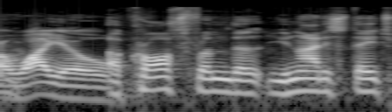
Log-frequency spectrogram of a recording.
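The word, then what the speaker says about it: Wallior: A lot of people don't know how to spell that, but it's W-A-L-L-I-O-R, Wyo.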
